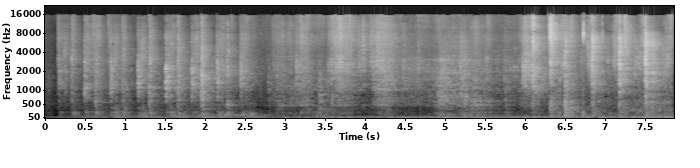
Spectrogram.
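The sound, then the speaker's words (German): A male cat scratches and digs in a litter box, a steady run of dry, gritty rustling scrapes in quick irregular bursts, moderately loud, with no voices. “Mein Kater ist auf Klo und der ist gerade dabei zu scheren.”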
